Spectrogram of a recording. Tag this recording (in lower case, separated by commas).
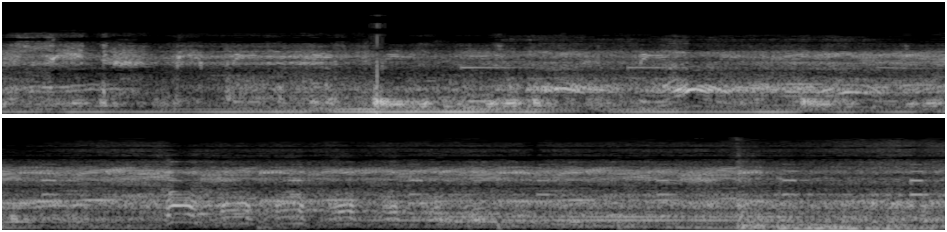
speech, music, pulse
